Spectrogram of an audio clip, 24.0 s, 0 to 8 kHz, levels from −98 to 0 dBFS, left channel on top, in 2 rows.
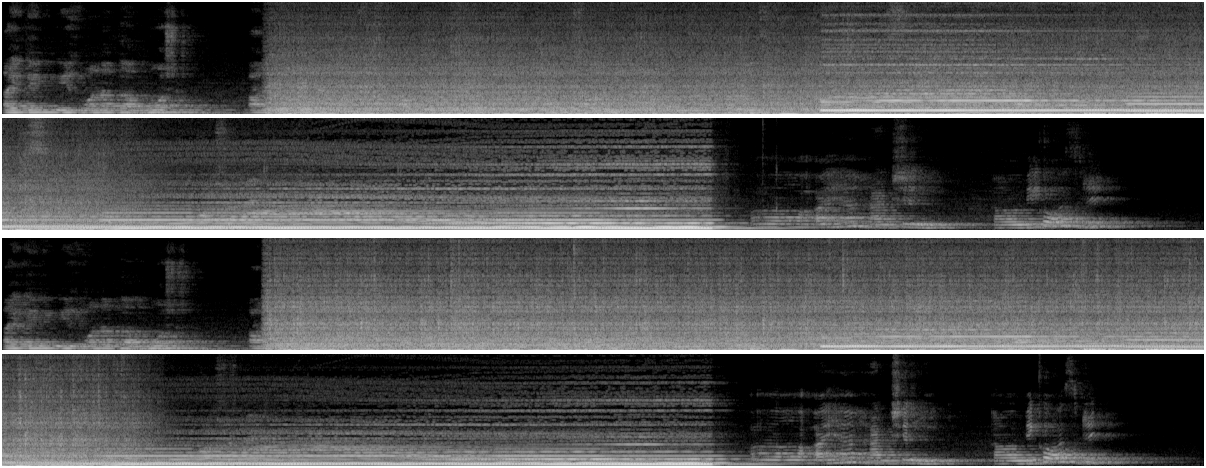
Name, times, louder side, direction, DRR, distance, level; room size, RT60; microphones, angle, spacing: voice 1, 0.0-1.7 2.5-4.9 5.4-9.0 9.6-11.5 12.0-13.5 14.0-15.0, left 1 dB, 50° left, -2 dB, 3.0 m, -39 dB
sound 1, 2.6-13.6, right 1 dB, 65° right, 5.8 m, -30 dB
sound 2, 8.2-19.1, left 3 dB, 30° left, 0.7 m, -22 dB
Wind instrument woodwind instrument, 11.2-19.3, left 5 dB, 75° left, 0.6 m, -30 dB
voice 2, 19.5-21.4 21.9-22.9, right 2 dB, 85° right, -1 dB, 7.3 m, -41 dB
27.5 x 27.5 x 3.6 m, 1.5 s
head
